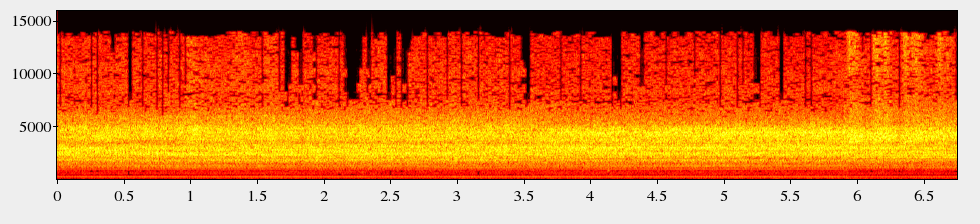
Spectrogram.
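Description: Steady whooshing hiss with a steady low hum under it, the kind of noise a fan or running machine makes, unchanging throughout.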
